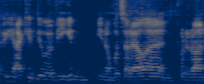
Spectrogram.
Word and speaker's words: mozzarella: When I came down here, people say ricotta, and I was like, these people don't know how to talk. Well, it turns out I was wrong. Ricotta is the right way of pronunciation, and mozzarella is correct. We always say mozzarella.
